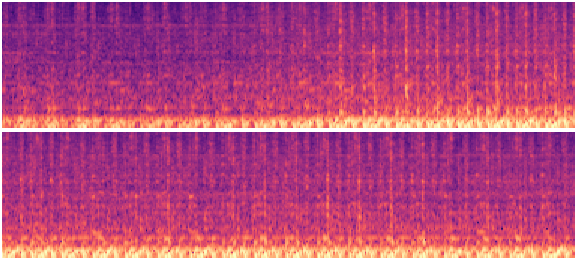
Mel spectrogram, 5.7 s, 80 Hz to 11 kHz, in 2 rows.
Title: 2003 Honda V6 3.5l, misfire on bank 1, P0301, P0302, P0303 and P1399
